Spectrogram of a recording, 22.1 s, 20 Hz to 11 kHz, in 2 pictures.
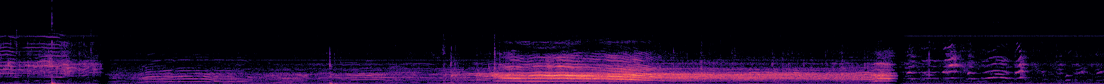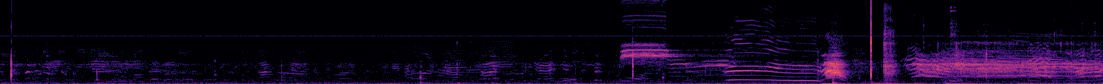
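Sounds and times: distant shouts of footballers: 1.4 - 9.0
referee's whistle: 17.2 - 17.9.

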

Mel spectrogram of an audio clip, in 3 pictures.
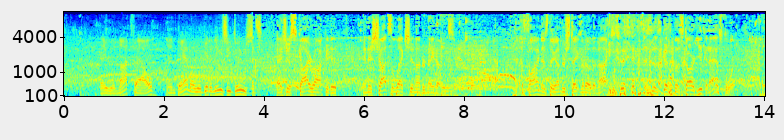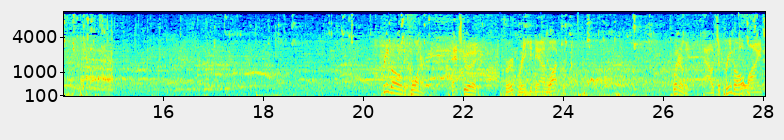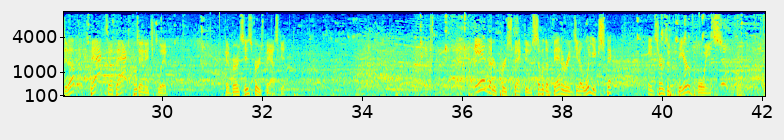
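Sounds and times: arena crowd noise: 0.0 - 42.0.

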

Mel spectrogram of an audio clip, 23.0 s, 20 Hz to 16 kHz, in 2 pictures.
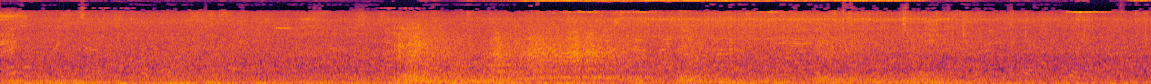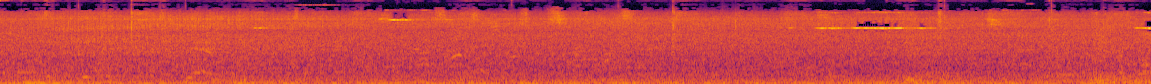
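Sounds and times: people's voices: 0.0 - 23.0
road traffic drone: 0.0 - 23.0.

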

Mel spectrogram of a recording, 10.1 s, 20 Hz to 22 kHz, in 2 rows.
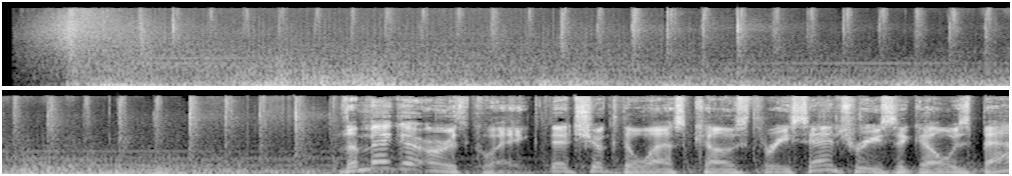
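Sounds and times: deep cinematic rumble with crackling: 0.3 - 8.5.

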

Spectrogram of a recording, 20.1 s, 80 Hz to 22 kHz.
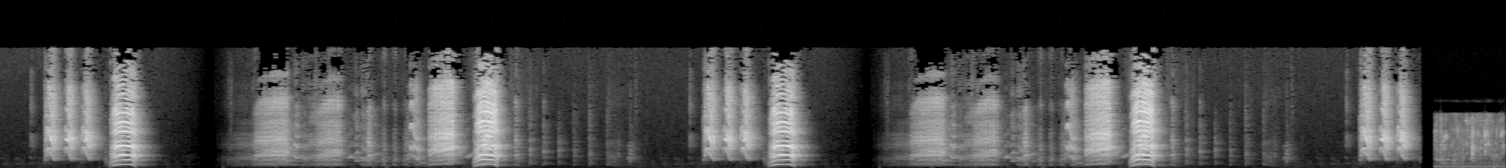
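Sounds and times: parrots squawking: 0.6 - 2.2, 3.0 - 7.6, 9.4 - 11.0, 11.8 - 16.4, 18.1 - 19.0.

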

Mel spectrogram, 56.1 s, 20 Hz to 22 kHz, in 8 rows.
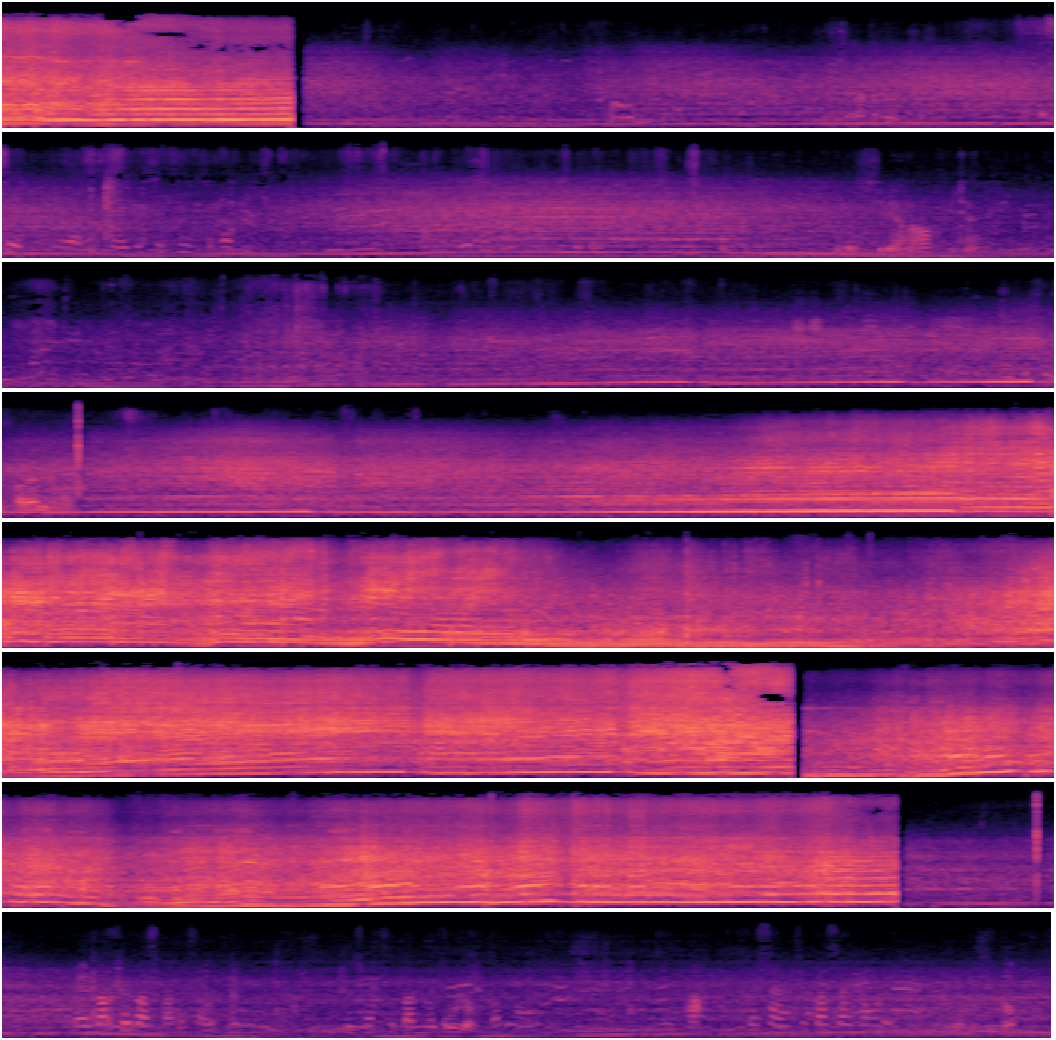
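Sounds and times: rally car engine at high revs: 0.0 - 2.0, 15.7 - 48.1.

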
